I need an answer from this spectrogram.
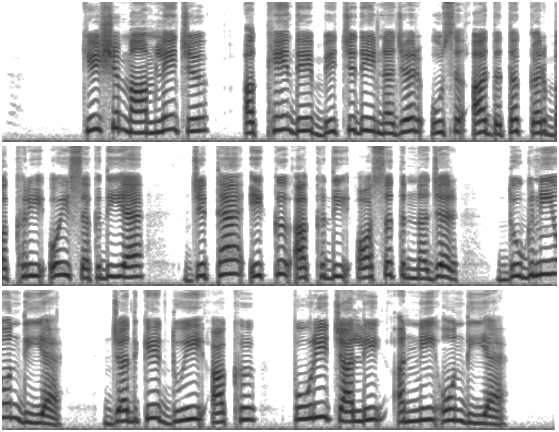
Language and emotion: Dogri, neutral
